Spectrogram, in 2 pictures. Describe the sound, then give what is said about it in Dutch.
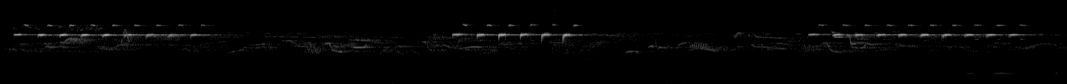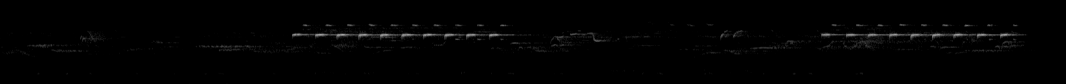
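A great tit sings the faster variant of its song: five bursts of rapid, high, evenly repeated notes, separated by short pauses with faint background chirping. “De koolmezen die we in tuin, park en bos horen zingen, zijn vooral standvogels van bij ons.”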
